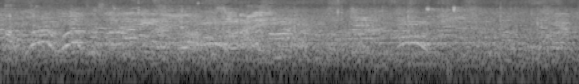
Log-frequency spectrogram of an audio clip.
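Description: Players' voices shouting and calling to each other during a small-sided football game, several voices overlapping.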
